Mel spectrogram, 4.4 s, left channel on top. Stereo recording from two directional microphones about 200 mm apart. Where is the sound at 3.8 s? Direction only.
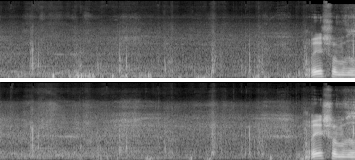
10° left (ahead or behind).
